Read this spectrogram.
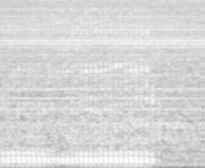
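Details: Deep, rapidly pulsing snore from Sabre, an elderly English Bullmastiff napping on a Sunday afternoon, jowls flapping; the low rattle holds steady for about one and a half seconds before trailing off into quiet.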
